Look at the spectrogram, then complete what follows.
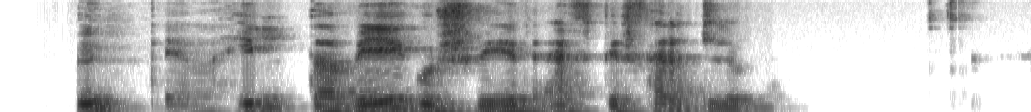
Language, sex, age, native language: Icelandic, male, 40-49, Icelandic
